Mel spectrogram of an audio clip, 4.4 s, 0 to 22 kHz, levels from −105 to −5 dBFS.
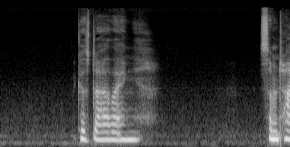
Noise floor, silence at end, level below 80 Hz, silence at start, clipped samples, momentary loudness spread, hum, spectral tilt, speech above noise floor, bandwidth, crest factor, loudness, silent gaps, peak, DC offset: -66 dBFS; 0 s; -70 dBFS; 1.2 s; under 0.1%; 10 LU; none; -5.5 dB/octave; 44 dB; 17.5 kHz; 18 dB; -24 LUFS; none; -8 dBFS; under 0.1%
